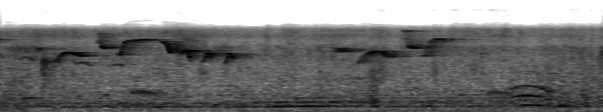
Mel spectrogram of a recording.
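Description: Birds calling: a series of short, quick chirps, most of them in the first four seconds or so, over a steady background hiss.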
